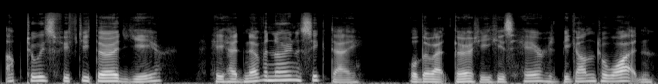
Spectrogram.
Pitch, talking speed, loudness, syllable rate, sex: 140 Hz, 200 wpm, -17 LUFS, 4.8 syllables/s, male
